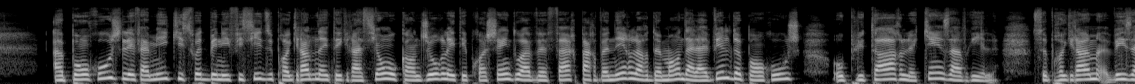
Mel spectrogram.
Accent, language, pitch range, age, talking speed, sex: Canadian, French, 200-235 Hz, 20-39, 185 wpm, female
